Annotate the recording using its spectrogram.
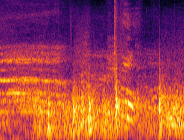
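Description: A voice shouting in a long drawn-out yell, then a single sharp smack about a second and a half in, a wrestler's strike landing.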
